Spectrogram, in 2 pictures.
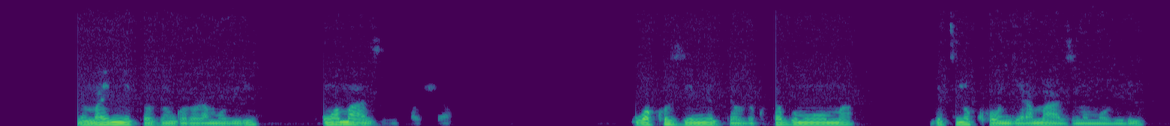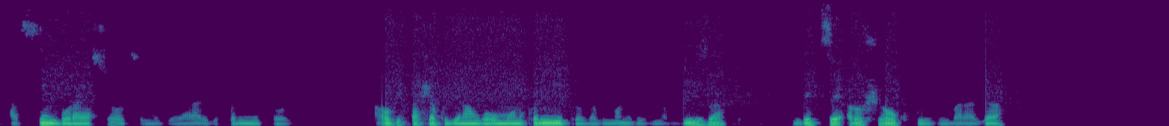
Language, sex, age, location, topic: Kinyarwanda, male, 25-35, Kigali, health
